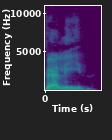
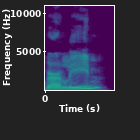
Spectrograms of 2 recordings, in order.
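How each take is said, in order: First: It is said with full German pronunciation. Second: It mixes English sounds with German stress. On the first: "if you want like like complete German pronunciation" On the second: "the German like stressing it"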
